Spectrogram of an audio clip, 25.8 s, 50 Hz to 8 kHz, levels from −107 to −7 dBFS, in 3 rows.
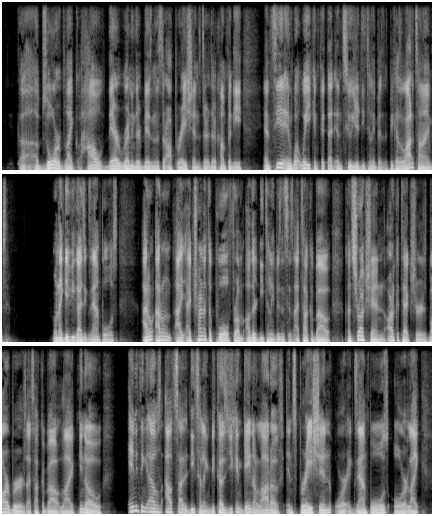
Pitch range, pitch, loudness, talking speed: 105-135 Hz, 120 Hz, -27 LUFS, 190 wpm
